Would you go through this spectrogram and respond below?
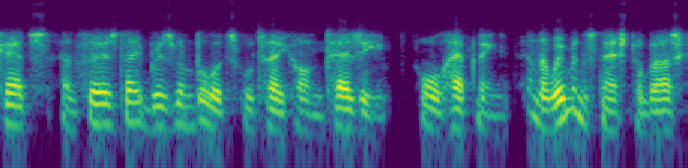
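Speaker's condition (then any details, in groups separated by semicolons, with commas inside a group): No condition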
